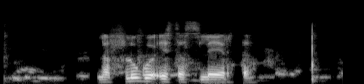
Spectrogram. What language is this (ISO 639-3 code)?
epo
